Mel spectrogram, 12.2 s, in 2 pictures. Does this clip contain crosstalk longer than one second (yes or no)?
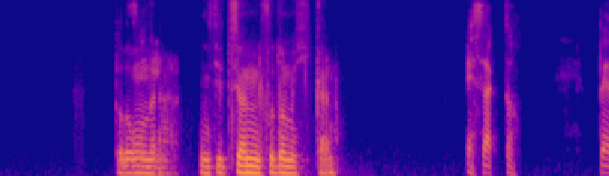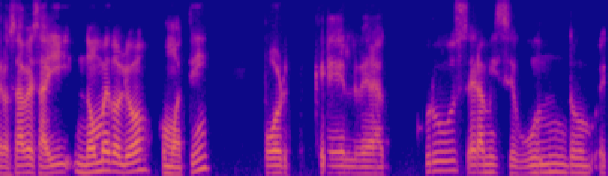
no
